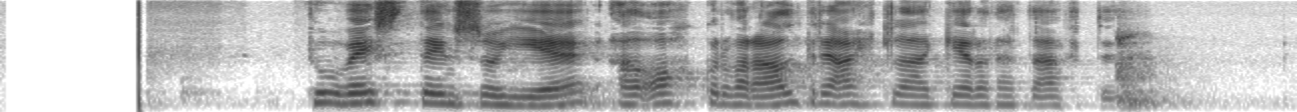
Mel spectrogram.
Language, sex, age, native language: Icelandic, female, 50-59, Icelandic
